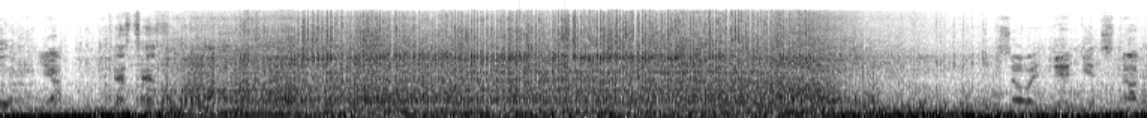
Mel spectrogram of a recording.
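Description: A car engine stuck in first gear screams loudly against the rev limiter, sustained high revs with a stuttering cut-off buzz, close and overpowering, dropping away near the end.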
